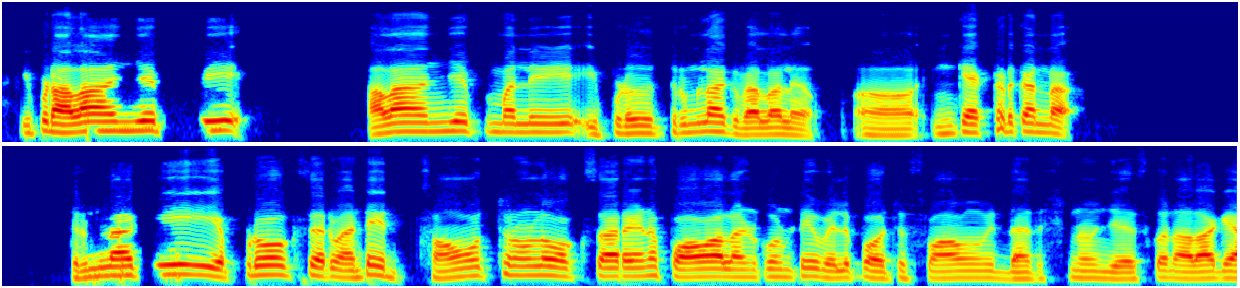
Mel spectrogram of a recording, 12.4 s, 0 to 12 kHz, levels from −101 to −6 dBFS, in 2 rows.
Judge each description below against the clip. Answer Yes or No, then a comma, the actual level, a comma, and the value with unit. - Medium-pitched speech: Yes, medium, 155 Hz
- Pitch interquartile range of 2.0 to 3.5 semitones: No, average, 4.6 semitones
